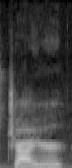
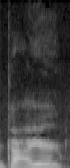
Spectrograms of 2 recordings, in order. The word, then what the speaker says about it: gyre: there's this image of this gyre or a gyre, however you want to pronounce it, which is basically like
